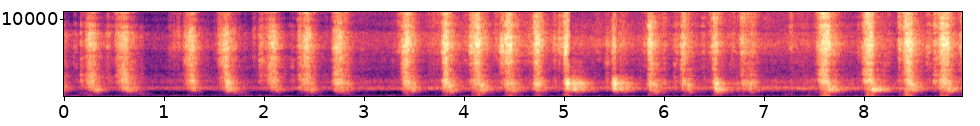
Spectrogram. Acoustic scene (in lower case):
kitchen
